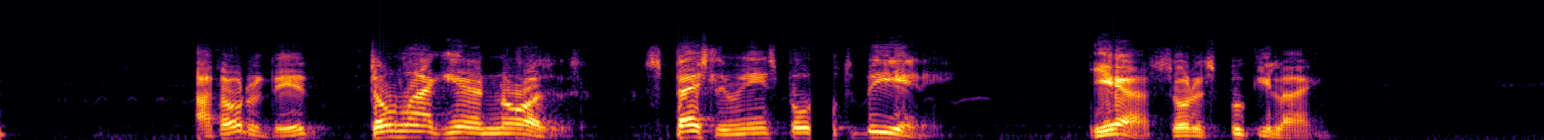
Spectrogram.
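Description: An elderly man answers gruffly up close.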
